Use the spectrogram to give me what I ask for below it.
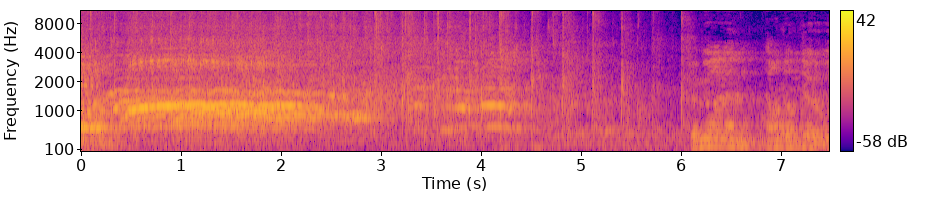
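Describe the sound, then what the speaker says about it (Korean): Crowd at a party regional delegates' convention with joint campaign speeches, clapping and cheering loudly with shouts rising over it, the noise gradually settling before a speaker's voice returns. "동의하시는 박수를 보내십시오"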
